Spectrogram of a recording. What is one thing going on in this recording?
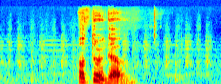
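A small dog barks excitedly.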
